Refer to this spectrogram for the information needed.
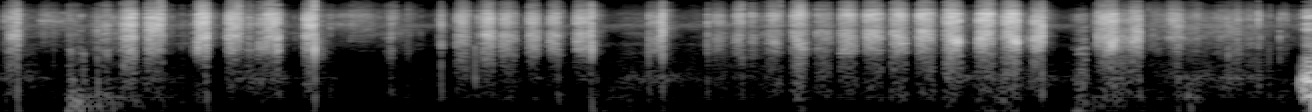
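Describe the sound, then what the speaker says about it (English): Rhythmic scratchy strokes of hand sanding on a wooden part of a powder horn, quick back-and-forth rubs in bursts with short pauses, close and fairly loud, no talking. "And then you want to sand it a bit."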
